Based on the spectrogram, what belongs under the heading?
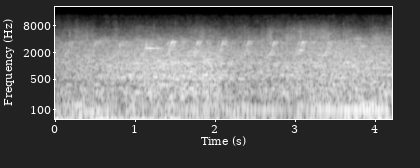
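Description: A bird calling a quick series of short, high, evenly spaced notes, about four a second, for about two seconds, over a steady background hiss.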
